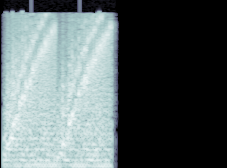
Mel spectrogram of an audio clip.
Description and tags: A break-noice I created using the Grain app.
Break, sfx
